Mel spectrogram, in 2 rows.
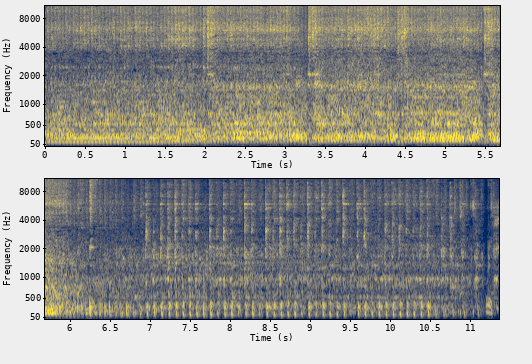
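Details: Baja MB200 dirt bike, 6.5 HP single-cylinder, test run after torque converter installation: engine revs loudly, then drops to a steady, even putter of about four beats a second, no knocks or rattles; normal running.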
